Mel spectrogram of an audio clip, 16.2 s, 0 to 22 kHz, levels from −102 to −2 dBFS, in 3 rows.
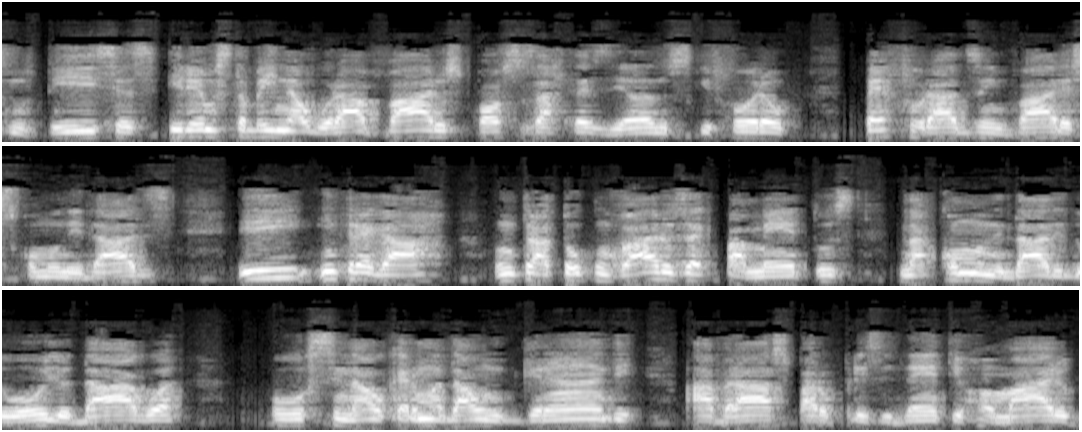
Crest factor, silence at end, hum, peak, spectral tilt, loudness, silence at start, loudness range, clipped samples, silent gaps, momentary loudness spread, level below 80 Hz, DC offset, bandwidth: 14 dB; 0.05 s; none; 0 dBFS; -4.5 dB/octave; -14 LUFS; 0 s; 2 LU; under 0.1%; none; 8 LU; -60 dBFS; under 0.1%; 7.6 kHz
